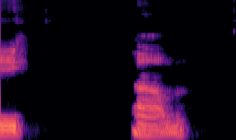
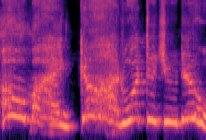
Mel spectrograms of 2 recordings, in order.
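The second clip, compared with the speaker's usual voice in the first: shocked shout. Pretend. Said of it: "they are like".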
